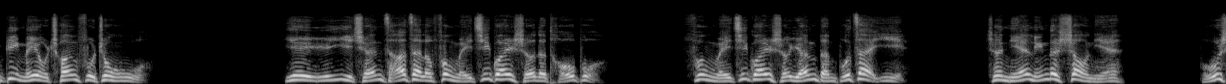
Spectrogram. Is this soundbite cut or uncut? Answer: uncut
